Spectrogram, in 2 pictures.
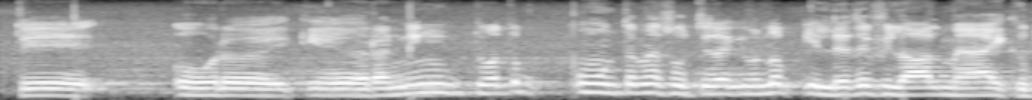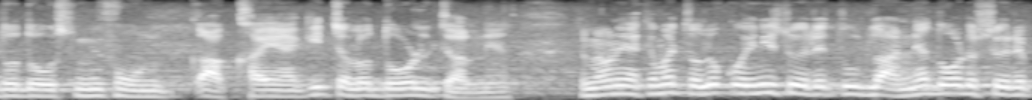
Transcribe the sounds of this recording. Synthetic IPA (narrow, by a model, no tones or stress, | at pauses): t̪eː | oːɾkɾənːɪ̃ŋɡt̪ːmət̪ləb | oːnt̪aːmɛ̃ːsoːt͡ʃeːd̪aːkɪmət̪ləbɪlːeːt̪eːpʰɪlaːlmɛ̃ːɪkd̪oːd̪oːsmĩːpʰoːnaːkʰːaːeãːkɪt͡ʃəloːd̪oːɽt͡ʃəlneãː | t̪eːmɛ̃nĩːaːkʰeːmɛ̃ːt͡ʃəloːkoːiːnĩːsoɾeːt̪ulaːneːãːd̪oːɽesoɾeː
